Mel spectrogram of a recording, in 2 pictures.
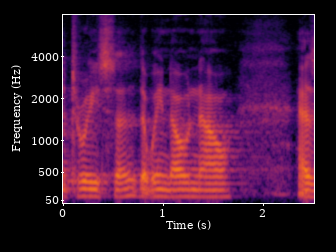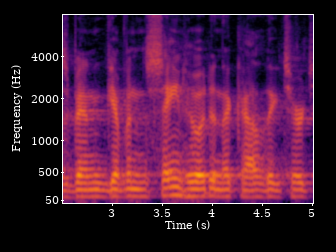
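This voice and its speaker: A man with an American accent talks at a moderate pace in a medium pitch. Audible room echo surrounds his voice. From US West, rural western Colorado. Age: 70s. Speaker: mission charity founder. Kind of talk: interview testimony in church service. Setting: church service with congregation. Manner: halting, with repeated words.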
